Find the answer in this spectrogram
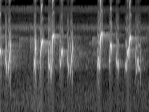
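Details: Streak-eared bulbul singing a trapping lure: two chattering runs of quick slurred chirps, rising and falling in pitch, separated by a short gap, over a faint high tone.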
